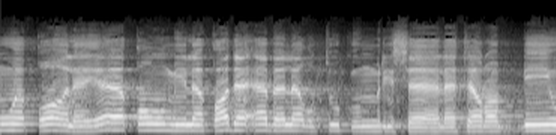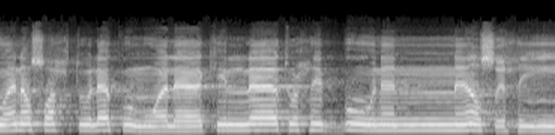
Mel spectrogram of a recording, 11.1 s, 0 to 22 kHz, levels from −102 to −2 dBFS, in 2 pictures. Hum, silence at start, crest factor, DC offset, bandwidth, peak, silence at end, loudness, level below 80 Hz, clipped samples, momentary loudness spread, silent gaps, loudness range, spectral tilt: none; 0 s; 16 dB; under 0.1%; 9 kHz; 0 dBFS; 0 s; -17 LUFS; -70 dBFS; under 0.1%; 7 LU; none; 1 LU; -4.5 dB/octave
